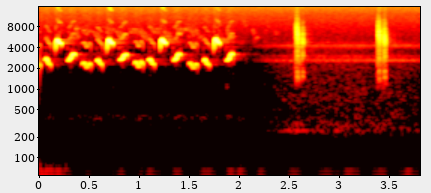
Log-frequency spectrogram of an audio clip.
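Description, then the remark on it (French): A ruby-crowned kinglet, a tiny bird weighing barely 10 grams with small black wing bars and a red crown patch, bouncing from branch to branch, sings a rapid run of about a dozen high, bright chirps lasting two seconds, then gives two short, sharp double call notes, clear with no other sounds. “D'autres avant moi lui ont donné le nom de roitelet à couronne rubis.”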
